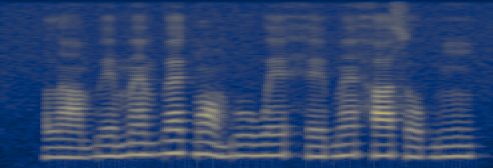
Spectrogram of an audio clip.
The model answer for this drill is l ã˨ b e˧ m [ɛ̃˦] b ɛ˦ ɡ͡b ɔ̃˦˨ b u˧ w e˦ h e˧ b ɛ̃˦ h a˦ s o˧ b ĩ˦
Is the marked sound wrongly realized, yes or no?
no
